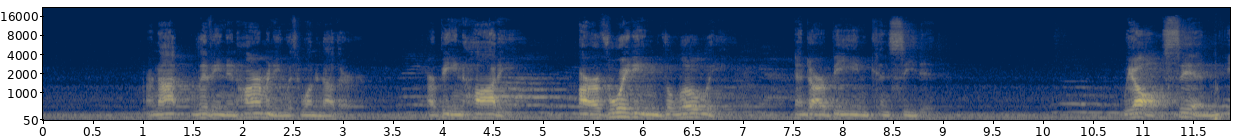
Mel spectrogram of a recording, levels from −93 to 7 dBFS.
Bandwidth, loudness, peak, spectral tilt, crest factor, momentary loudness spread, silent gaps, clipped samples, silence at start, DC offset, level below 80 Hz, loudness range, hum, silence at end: 15.5 kHz; -30 LUFS; -10 dBFS; -6.5 dB/octave; 20 dB; 24 LU; none; under 0.1%; 0 s; under 0.1%; -58 dBFS; 7 LU; none; 0 s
